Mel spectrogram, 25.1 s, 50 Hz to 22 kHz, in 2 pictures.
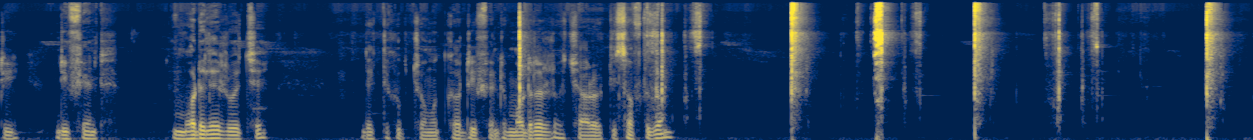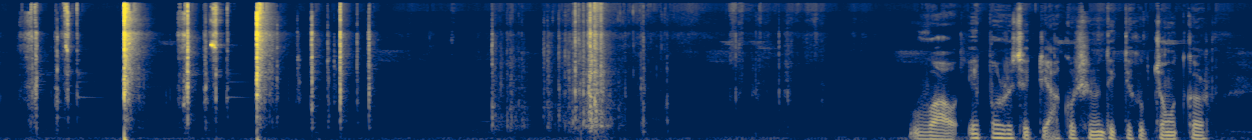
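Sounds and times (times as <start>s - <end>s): toy gun cocking clicks: 12.1s - 16.3s
rustling: 16.4s - 21.4s.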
